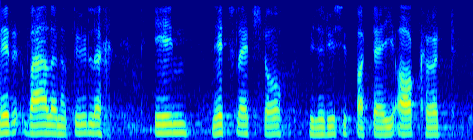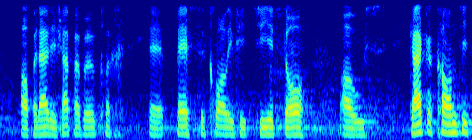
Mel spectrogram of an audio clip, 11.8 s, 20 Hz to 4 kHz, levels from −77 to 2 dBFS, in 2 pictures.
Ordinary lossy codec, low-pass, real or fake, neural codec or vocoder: Opus, 32 kbps; 3.6 kHz; real; none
